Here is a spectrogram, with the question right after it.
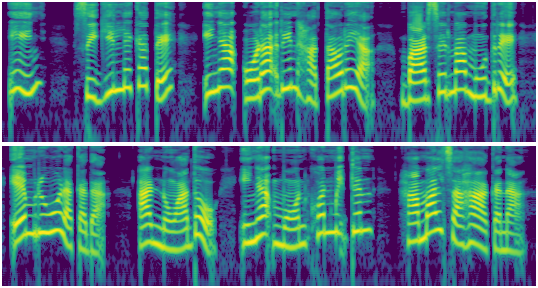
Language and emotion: Santali, happy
